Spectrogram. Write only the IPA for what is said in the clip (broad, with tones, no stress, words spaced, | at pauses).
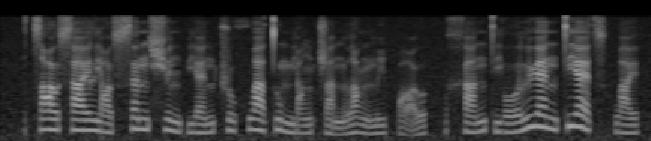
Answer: t͡sɑ˥ʊ̯sa˥ɪ̯ljɑ˨ʊ̯ sə˥n ɕy˥˩npjɛ˧˥nʈ͡ʂu˥˧ xwä˥˧t̪u˥˩ mjɑ˧˥ŋʈ͡ʂa̰˨˩nlɑ˥˩ŋmi˧˥ pɑ̰˨˩˦ʊ̯ | xa˧˥nt̪jo˧˥ʊ̯ lɥɛ˥˧nt̪jɛ˥˩t͡sʰwa˩ɪ̯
